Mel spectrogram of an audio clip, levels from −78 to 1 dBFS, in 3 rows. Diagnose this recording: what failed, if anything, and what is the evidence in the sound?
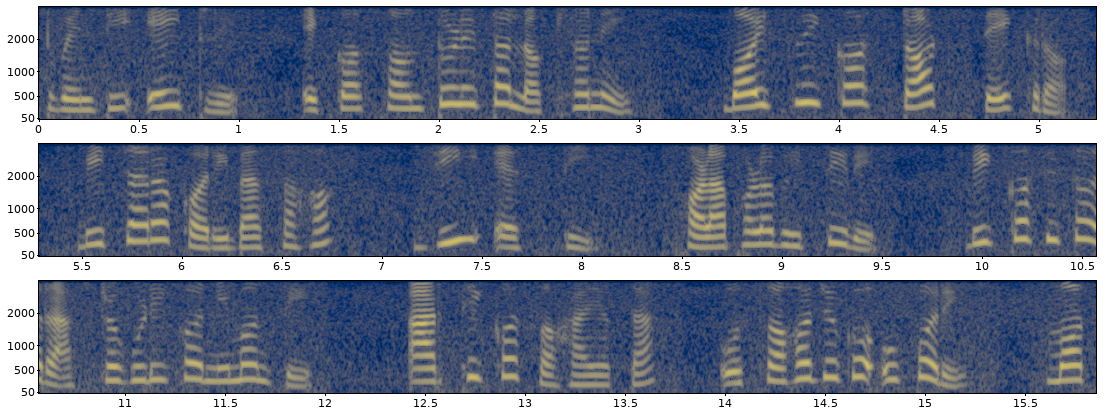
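Call processing: in the pauses at 1.13–1.32, 3.11–3.42, 5.24–5.48, 8.31–9.81, 12.01–12.42, 13.78–13.98 and 15.37–15.53 s, the room background turns into comfort noise, steady and featureless, and in most of them about 2 to 3 dB quieter. This is likely discontinuous transmission. A dropout would leave silence, not a smooth noise bed.

Call processing: at 5.46 s, for about 20 ms, sound is cut by the voice detector and replaced with comfort noise, losing roughly 10 ms of sound. The likely cause is the detector mistaking the sound for background. Unlike packet loss, the gap is filled with steady noise, not silence or a repeated fragment.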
